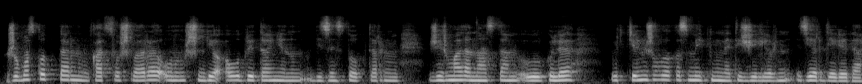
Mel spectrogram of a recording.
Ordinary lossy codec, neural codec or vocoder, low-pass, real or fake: none; codec, 16 kHz in and 24 kHz out, 0.8 kbps, FocalCodec, streaming, 65536 codes; 9.9 kHz; fake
